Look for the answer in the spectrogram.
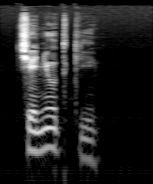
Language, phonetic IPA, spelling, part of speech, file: Polish, [t͡ɕɛ̇̃ˈɲutʲci], cieniutki, adjective, Pl-cieniutki.ogg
